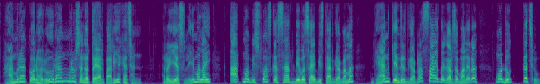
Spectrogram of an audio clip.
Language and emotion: Nepali, happy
